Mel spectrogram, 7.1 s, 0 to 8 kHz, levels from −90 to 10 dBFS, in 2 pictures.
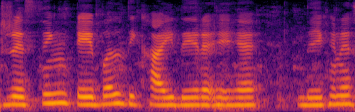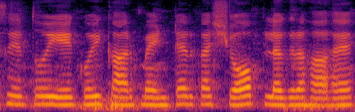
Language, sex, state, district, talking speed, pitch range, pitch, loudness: Hindi, female, Bihar, West Champaran, 145 wpm, 200-215 Hz, 205 Hz, -16 LUFS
